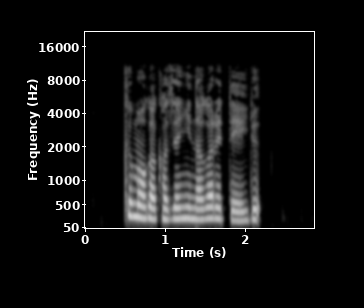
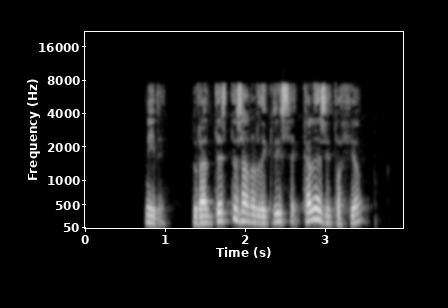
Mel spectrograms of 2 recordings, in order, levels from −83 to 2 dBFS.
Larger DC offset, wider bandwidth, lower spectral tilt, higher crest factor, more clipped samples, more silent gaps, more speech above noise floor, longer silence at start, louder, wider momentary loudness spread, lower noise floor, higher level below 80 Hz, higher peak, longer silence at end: neither; first, 11 kHz vs 8 kHz; first, -6 dB/octave vs -4 dB/octave; about the same, 18 dB vs 18 dB; neither; neither; second, 62 dB vs 72 dB; second, 0.5 s vs 0.75 s; second, -19 LUFS vs -15 LUFS; second, 8 LU vs 12 LU; second, -80 dBFS vs -88 dBFS; second, -72 dBFS vs -60 dBFS; about the same, -2 dBFS vs 0 dBFS; first, 0.7 s vs 0.5 s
